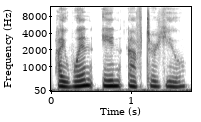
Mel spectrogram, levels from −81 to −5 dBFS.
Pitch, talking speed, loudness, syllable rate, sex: 205 Hz, 170 wpm, -15 LUFS, 4.1 syllables/s, female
